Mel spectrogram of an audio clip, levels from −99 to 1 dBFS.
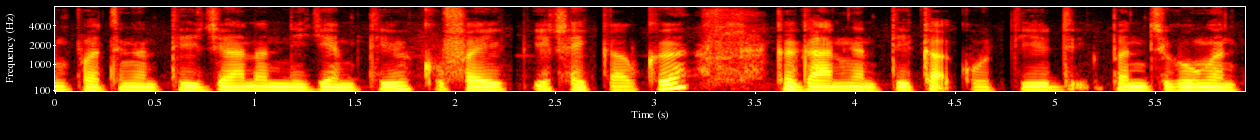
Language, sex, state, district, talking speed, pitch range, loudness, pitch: Wancho, male, Arunachal Pradesh, Longding, 160 wpm, 105-115 Hz, -20 LUFS, 110 Hz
